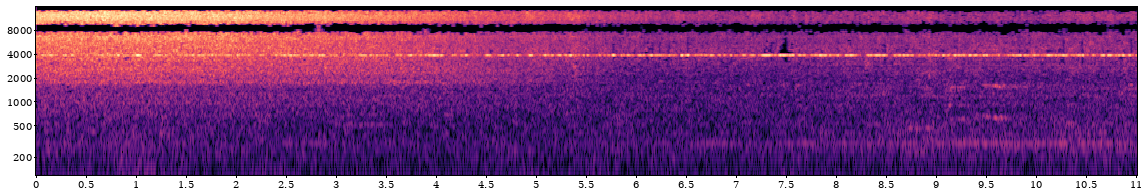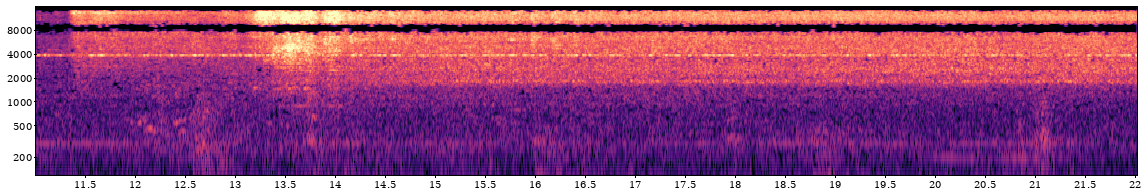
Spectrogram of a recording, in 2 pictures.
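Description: High-pressure water jets spraying inside and outside inverted 5-gallon bottles in a bottle rinsing and washing machine: a steady hissing spray over a thin, steady high whine. The spray eases off for several seconds midway, then cuts back in sharply about eleven seconds in, with a louder surge shortly after.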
